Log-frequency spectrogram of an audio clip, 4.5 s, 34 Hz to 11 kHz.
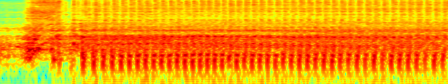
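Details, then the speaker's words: Briggs & Stratton Platinum 21 hp small engine: short crank catches, then runs with a sharp, evenly paced clicking, almost a knock. Suspected compression release/valve problem, engine on its way out; not confirmed. "hear the click well if you're here it's almost a knock but it's really that clicking right so if you can hear that that is on its way out"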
